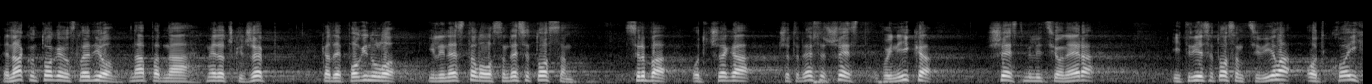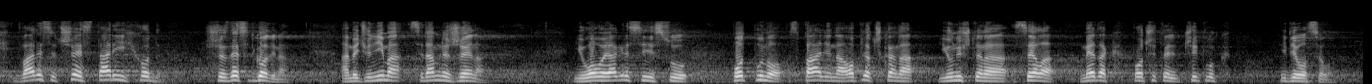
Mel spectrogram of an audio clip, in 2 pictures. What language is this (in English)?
Serbian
